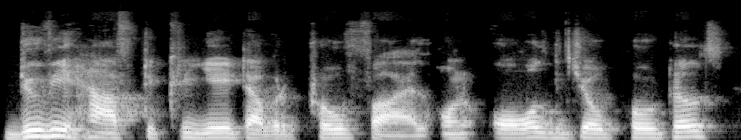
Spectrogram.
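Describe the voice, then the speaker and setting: A man's voice: mid-range voice, warm tone, highs cut off. A man, hosting a live career talk show from an office and mixing with English. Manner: rapid, switches between Urdu and English. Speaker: host. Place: office with big windows, indoors.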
